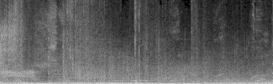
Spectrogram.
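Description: Booming magical explosion from the Bombarda spell in the video game Hogwarts Legacy, a heavy blast that rolls into a dense, roaring rumble lasting several seconds, with faint voices underneath.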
